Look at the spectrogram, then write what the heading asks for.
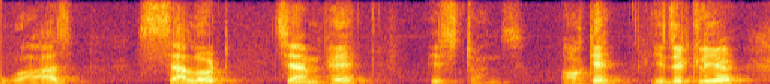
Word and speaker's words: Champe: And then middle name, C-H-A-M-P-E, Champe. Okay, you have to pronounce as Champe.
